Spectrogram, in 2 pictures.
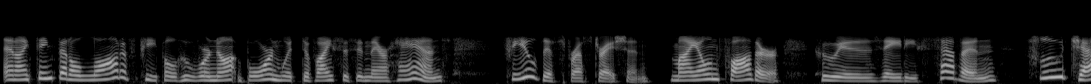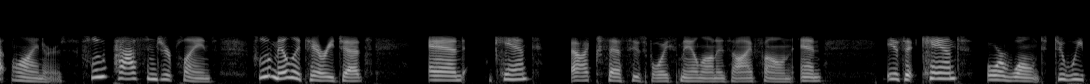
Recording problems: high frequencies cut off; severe; nothing above 3.5 kHz

